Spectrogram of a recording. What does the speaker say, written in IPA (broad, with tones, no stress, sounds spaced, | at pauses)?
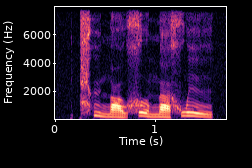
t͡ɕʰ y˥˩ n̪ ɑ˨˩ ʊ̯ x ɤ˥˩ n̪ ä˨˩ x w e˥˩ ɪ̯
